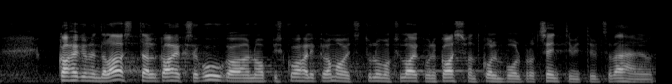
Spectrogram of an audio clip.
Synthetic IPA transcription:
kɑɦe̞kymne̞nd̪̥ɑlɑːst̪ɑlkɑɦe̞ksɑkuːɡɑono̞ːpːˑisko̞ɦɑlikulomɑɑjt̪se̥t̪ulumɑksloekːˑuminekɑsvɑnd̪̥̚ko̞lmpo̞ːlpɾro̞t̪se̞nʲt̪ːˑimit̪ːeylt̪se̞væɦene̞nud̪̥

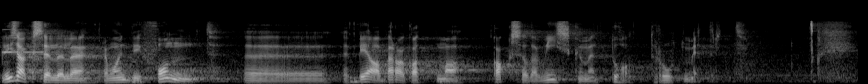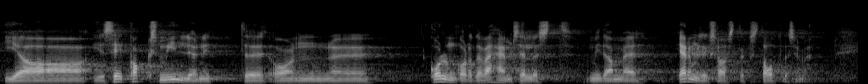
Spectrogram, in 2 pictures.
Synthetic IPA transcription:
lisɑksːe̞lːe̞lere̞mo̞nʲd̪̥ʲifo̞nd̪̥ | pe̞ɑb̥æɾɑkɑt̪ːˑmɑkɑksːɑd̪̥ɑviːskymːe̞nd̪t̪ːuɦɑ̰t̪ːruːt̪ˑmʔe̞̰ːt̪ri̥t̪ˑː | jɑjɑse̞ːkɑksmilʲːjo̞nʲit̪o̞n | ko̞lmko̞rd̪̥ɑvæɦemse̞lːe̞st̪mid̪̥ɑme̞jæɾmise̞ksɑːst̪ɑkst̪ɑot̪ˑlesʲimḛ

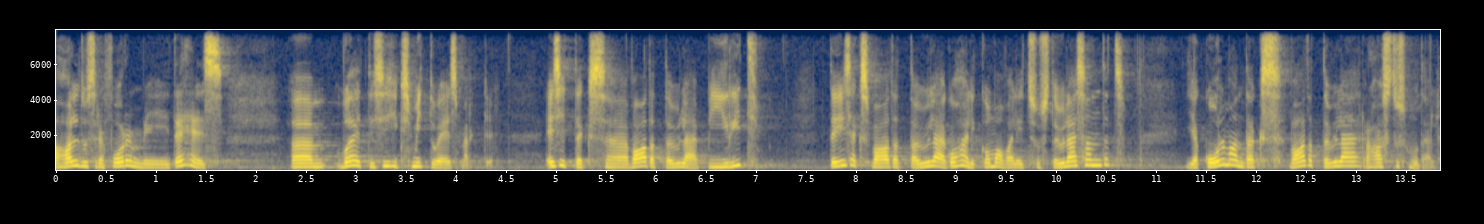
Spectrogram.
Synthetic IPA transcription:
ɦɑld̪usre̞fo̞rmit̪e̞ɦe̞s | vɤ̞e̞t̪ːˑisiɦiksmit̪ːˑue̞ːsmæ̰rkːˑḭ | ʔe̞sʲit̪ːˑe̞ksvɑːd̪̥ɑt̪ːˑɑylɛpiːɾid̪̥ | t̪ːe̞jse̞ksvɑːd̪̥ɑt̪ːˑɑylɛko̞ɦɑlikːˑo̞mɑvɑlʲit̪sust̪e̞ylɛsɑnd̪̥ed̪̥ | jɑko̞lmɑnd̪̥ɑksvɑːd̪̥ɑt̪ːˑɑylɛrɑɦɑst̪usmud̪̥ḛl

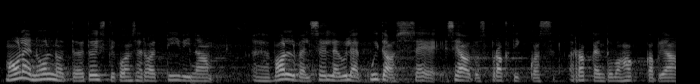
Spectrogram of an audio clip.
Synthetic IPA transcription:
mɑo̞le̞no̞lnud̪̥t̪ɤest̪iko̞nse̞rvɑt̪ːˑiːvinɑ | vɑlve̞lse̞lːeylekujd̪̥ɑsːe̞ːse̞ɑd̪̥usprɑkt̪ikːˑɑs | rɑkːˑe̞nd̪umɑɦɑkːɑb̥jɑ

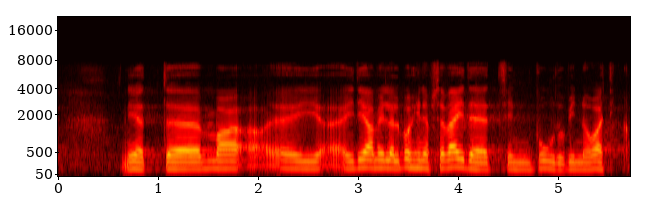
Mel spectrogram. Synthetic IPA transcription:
niːe̞t̪ːmɑejḛjt̪iɑmilːe̞lpɤɦine̞b̥se̞væjd̪e̞ːt̪siːnpuːd̪̥ub̥inːo̞vɑːt̪ʲːˑi̥kːɑ̥

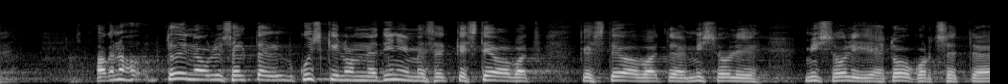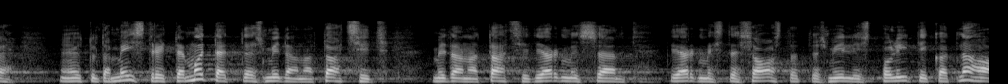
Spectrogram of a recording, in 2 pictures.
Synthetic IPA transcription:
ɑɡ̥ɑno̞ht̪ɤenæulise̞lt̪ːˑkusʲkilo̞nːeːd̪inime̞se̞d̪̥ke̞st̪e̞ovɑd̪̥ | ke̞st̪eovɑd̪̥misːo̞lʲi | misːo̞lʲit̪o̞ːko̞rt̪set̪ːˑ | yt̪ːˑeld̪ɑme̞jst̪rit̪ːe̞mɤt̪ːˑet̪ːe̞smid̪̥ɑnɑd̪̥t̪ɑht̪sid̪̥ | mid̪̥ɑnɑd̪̥̚t̪ɑht̪sid̪̥jærɡ̥misːe | jærɡ̥mist̪e̞sːeɑːst̪ɑt̪ːˑe̞smilːist̪̚po̞liːt̪ˑikːˑɑt̪næɦɑ

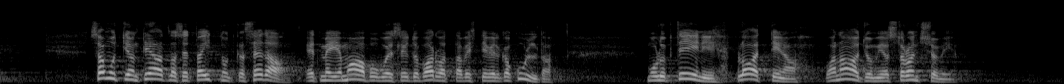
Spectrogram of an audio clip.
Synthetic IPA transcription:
sɑmut̪ˑːio̞nt̪e̞ɑd̪lɑse̞d̪̥væjt̪ˑnud̪̥̚kɑse̞d̪ɑe̞t̪me̞je̞mɑːpuweslejd̪ubɑrvɑt̪ːˑɑvesʲt̪iveːlkɑkuld̪ɑ | mulup̚t̪e̞ːniplɑːt̪ʲːˑinɑvɑnɑːd̪ʲjumijɑst̪ronʲt̪sumi

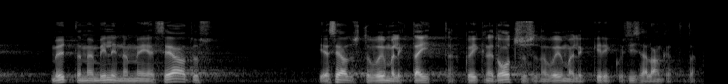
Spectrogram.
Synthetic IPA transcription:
me̞yt̪ˑlememilːineonme̞je̞se̞ɑd̪̥us | jɑse̞ɑd̪ust̪nvɤjmɑlik̚t̪æjt̪ːˑɑkɤjkne̞d̪̥o̞t̪suse̞d̪̥onvɤjmɑlikːiɾikːˑusise̞lɑŋɡ̥e̞t̪ːˑɑ̥d̪̥ɑ

